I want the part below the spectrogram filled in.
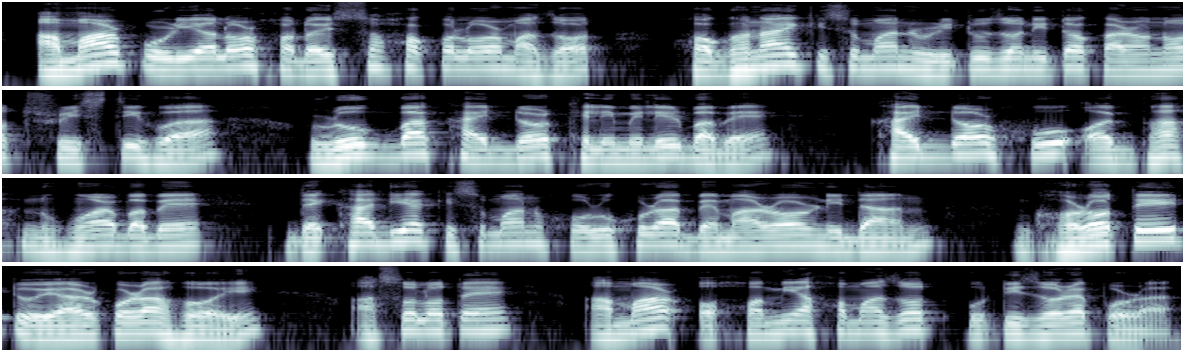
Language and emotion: Assamese, neutral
